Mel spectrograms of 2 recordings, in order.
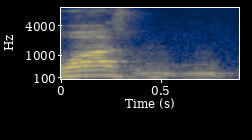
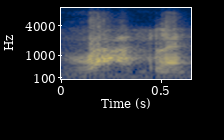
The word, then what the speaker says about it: Rosslyn: Is that the one you call Warswell? I'm mispronouncing. Yeah, Rosslyn Chapel.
